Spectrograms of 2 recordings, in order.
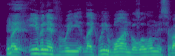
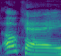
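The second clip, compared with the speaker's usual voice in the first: sudden loud okay; 5 semitones higher, 9 dB louder than usual. Retold or imitated. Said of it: "And he says".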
